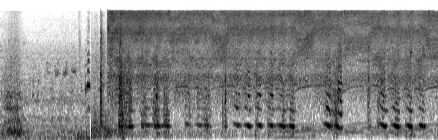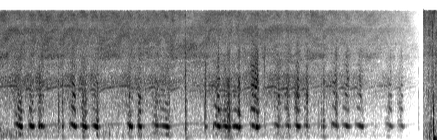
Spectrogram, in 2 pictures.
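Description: Angle grinder fitted with a sanding pad starts about two seconds in and runs with a loud hiss, sanding the faces of pine blocks, its tone wavering over and over as the pad is worked across the wood.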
